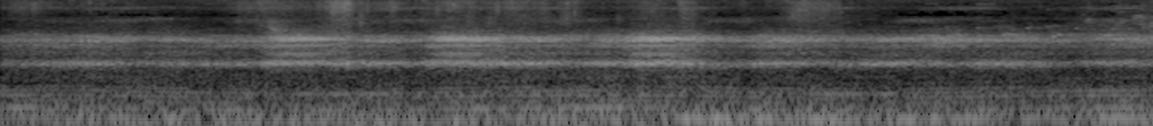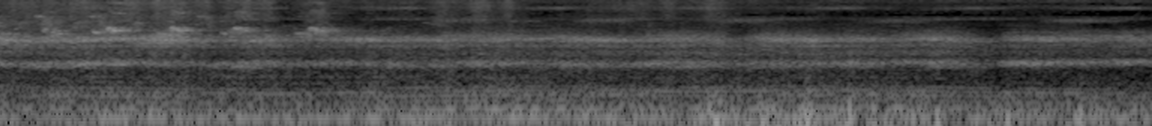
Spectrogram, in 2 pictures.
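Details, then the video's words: Isaan frog chorus after overnight rain in Ubon Ratchathani, Thailand; a sustained layered drone with stronger repeated bursts early on, joined later by a few quick high chirps, over steady low background noise. "Isaan Frogs Chorus"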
